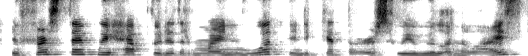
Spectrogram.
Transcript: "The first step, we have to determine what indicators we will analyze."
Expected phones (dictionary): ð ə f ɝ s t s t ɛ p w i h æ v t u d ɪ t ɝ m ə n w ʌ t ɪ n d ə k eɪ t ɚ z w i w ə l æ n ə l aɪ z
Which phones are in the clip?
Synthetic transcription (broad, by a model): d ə f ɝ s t s t ɛ p w i h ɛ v t u d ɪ t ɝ m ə n w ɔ t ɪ n d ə k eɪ t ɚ s w i w ə l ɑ n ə l aɪ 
